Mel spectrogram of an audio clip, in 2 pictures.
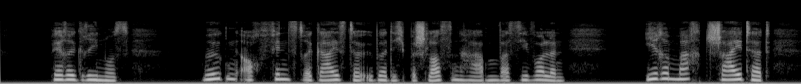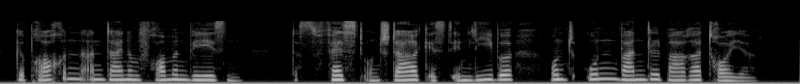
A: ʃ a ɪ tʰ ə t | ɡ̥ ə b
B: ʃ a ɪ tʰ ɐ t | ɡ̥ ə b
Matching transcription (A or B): B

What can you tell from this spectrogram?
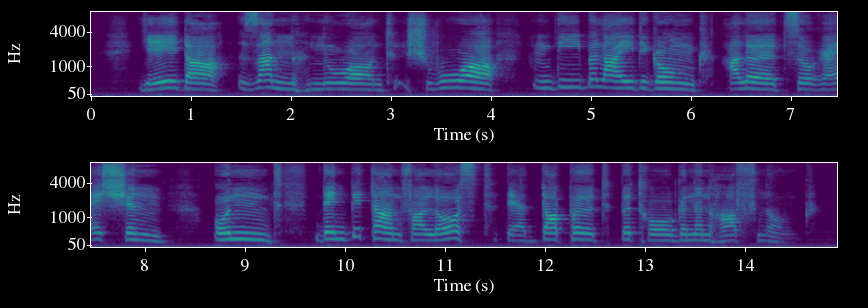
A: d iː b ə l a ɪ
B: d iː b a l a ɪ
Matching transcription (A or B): A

